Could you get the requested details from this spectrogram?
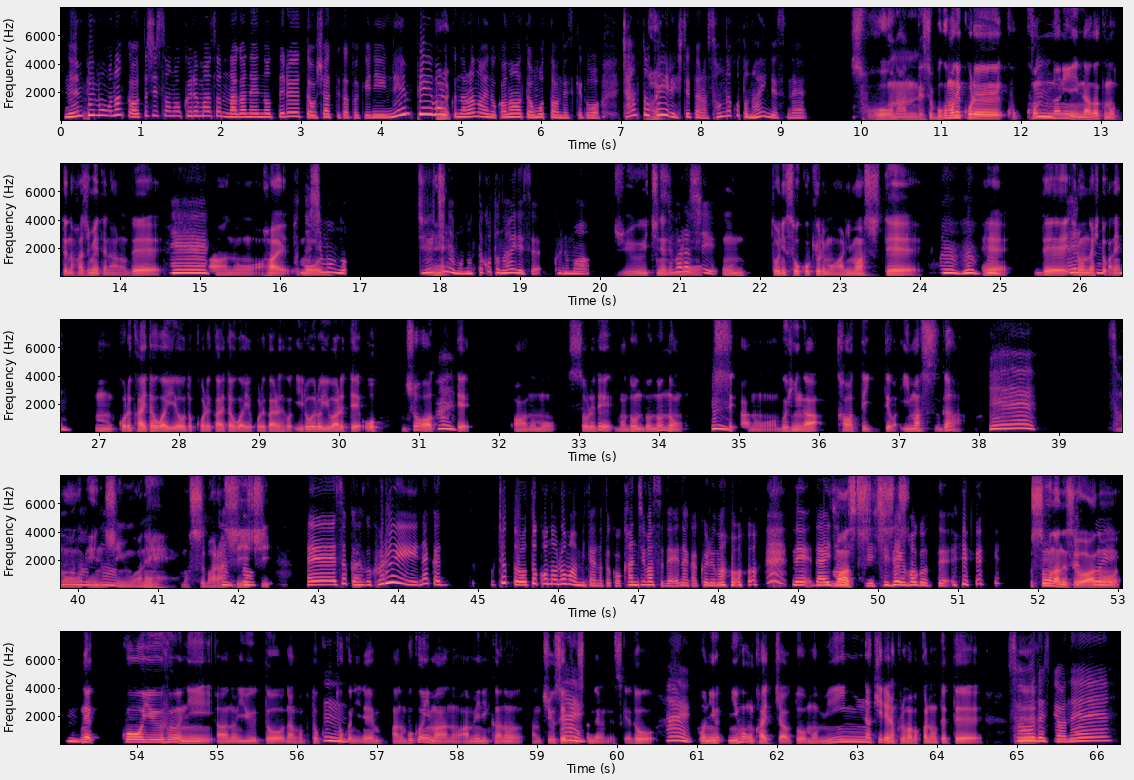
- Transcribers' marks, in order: "すごく" said as "ふごく"; swallow; laughing while speaking: "車を"; chuckle
- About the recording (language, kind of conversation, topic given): Japanese, podcast, 日常生活の中で自分にできる自然保護にはどんなことがありますか？
- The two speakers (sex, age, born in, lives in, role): female, 25-29, Japan, United States, host; male, 45-49, Japan, United States, guest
